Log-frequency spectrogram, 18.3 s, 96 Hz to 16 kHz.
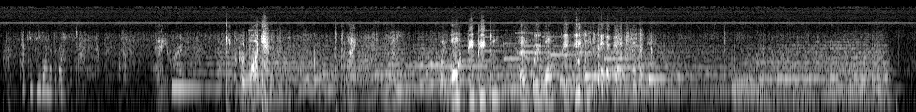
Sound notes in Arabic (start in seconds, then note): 10.8 يضحك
